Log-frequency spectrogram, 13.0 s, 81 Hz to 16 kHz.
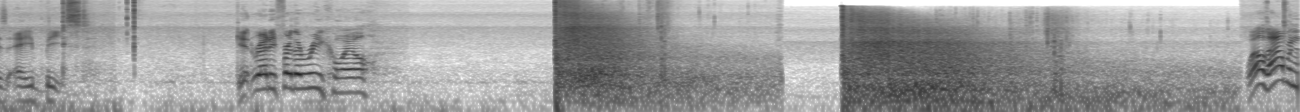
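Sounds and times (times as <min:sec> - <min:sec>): revolver gunshots with echo: 0:05.6 - 0:07.8, 0:08.4 - 0:10.2.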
